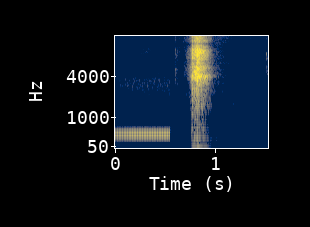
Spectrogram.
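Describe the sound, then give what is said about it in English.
A steady telephone dialing tone hums for about half a second, then cuts off abruptly, followed by a short burst of hissy noise and a faint click near the end. No one speaks. “we call from a particular app, and it'll block it because it seems like a spam call”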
